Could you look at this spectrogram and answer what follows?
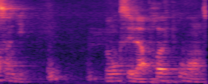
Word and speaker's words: Saint-Dié: Si je vous la montre, c'est que cette fois-ci on ne nous dit pas que c'est Cindy. Je pense que les Américains devaient prononcer Cindy.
